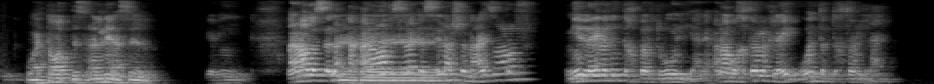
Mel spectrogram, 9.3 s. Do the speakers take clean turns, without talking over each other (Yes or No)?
No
